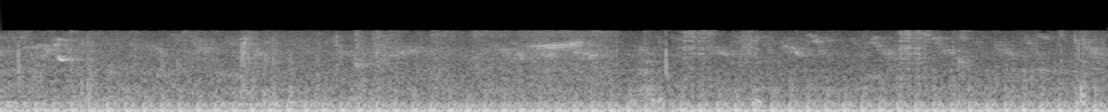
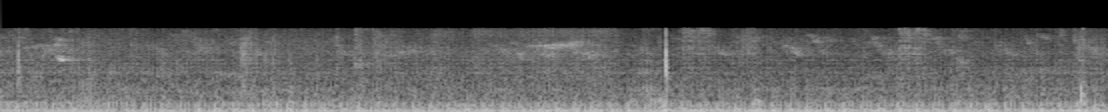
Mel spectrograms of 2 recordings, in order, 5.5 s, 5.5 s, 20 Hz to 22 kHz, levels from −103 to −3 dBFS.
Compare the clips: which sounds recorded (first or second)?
first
